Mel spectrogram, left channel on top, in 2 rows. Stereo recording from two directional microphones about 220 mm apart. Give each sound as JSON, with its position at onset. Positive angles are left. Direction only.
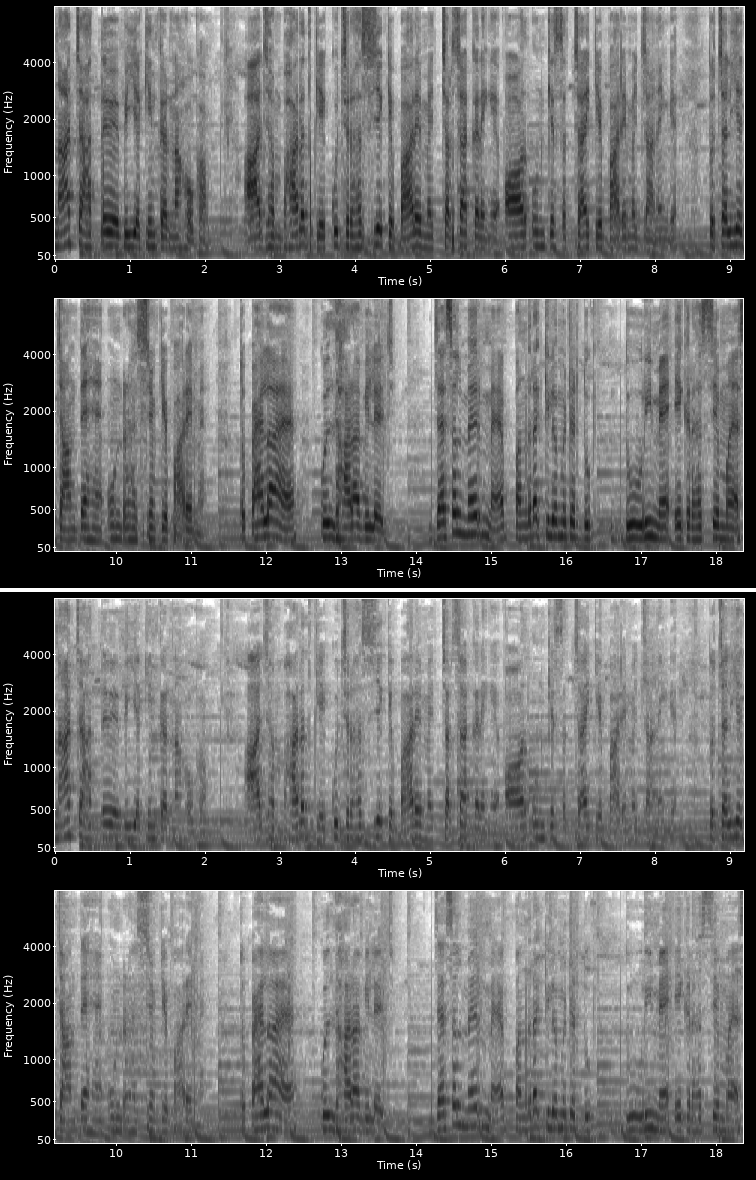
{"t": 0.0, "sound": "speech", "side_deg": 25}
